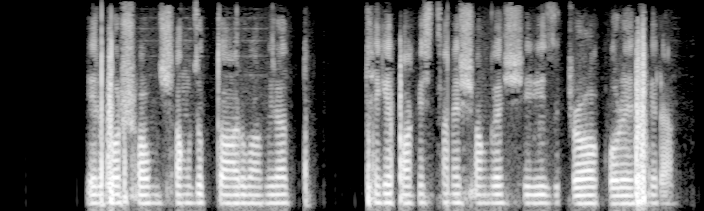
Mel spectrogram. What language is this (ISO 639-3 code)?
ben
